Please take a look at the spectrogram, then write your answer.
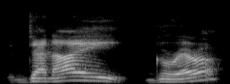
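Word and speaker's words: Danai Gurira: see yeah yeah we shall see uh so danai guerrero believe that's how you say her name she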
